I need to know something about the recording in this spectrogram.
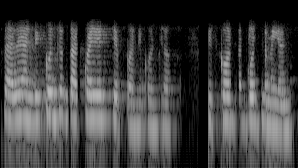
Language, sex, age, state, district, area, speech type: Telugu, female, 18-30, Telangana, Yadadri Bhuvanagiri, urban, conversation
